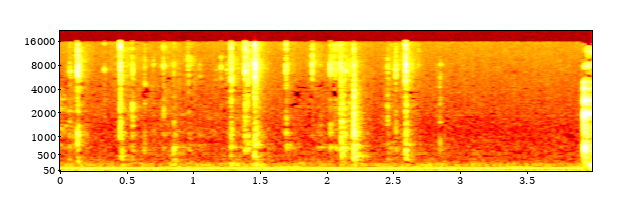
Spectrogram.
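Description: Fingertips of both hands type in continuous taps on the plastic keys of an open laptop resting on a wooden table. Quick, sharp clicks come in an uneven rhythm over a steady low hum. A louder, fuller clatter comes right at the end.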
